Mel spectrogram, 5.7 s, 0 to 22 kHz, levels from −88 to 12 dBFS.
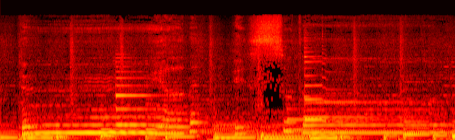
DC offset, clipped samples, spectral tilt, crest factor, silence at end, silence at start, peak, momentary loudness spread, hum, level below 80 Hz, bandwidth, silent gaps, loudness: under 0.1%; under 0.1%; -6 dB/octave; 14 dB; 0 s; 0 s; -12 dBFS; 8 LU; none; -34 dBFS; 14 kHz; none; -26 LUFS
